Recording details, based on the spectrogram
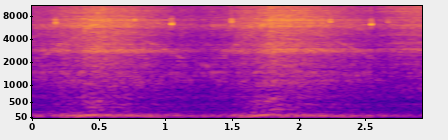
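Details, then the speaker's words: V8 idling after power steering fluid bled: deep rumble with short, irregular bird-like chirps from the belt drive; belt has a lot of play, idler pulley or a bearing suspected; accessory belt chirp. "So, a little bird in here that is chirping. I think it's either a bearing or idler pulley."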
